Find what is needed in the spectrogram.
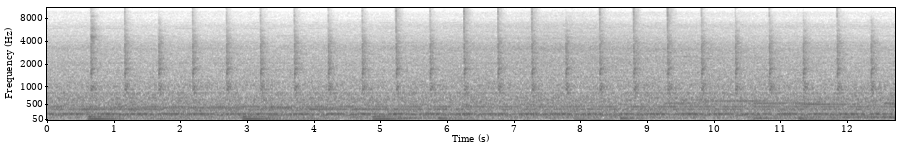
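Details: Laser tattoo removal session on skin numbed beforehand, with cooling air applied; the treated area was slightly raised and swollen afterwards: sharp regular clicks about twice per second over steady machine hum; laser tattoo removal device firing.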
